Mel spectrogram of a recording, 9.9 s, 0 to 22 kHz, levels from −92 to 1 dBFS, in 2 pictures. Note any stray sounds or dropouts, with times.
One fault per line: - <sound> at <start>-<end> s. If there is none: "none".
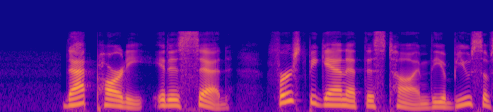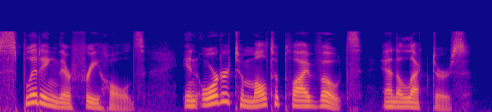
none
